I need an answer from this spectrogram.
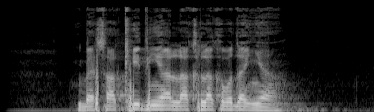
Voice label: Punjabi Happy Baisakhi; Greetings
